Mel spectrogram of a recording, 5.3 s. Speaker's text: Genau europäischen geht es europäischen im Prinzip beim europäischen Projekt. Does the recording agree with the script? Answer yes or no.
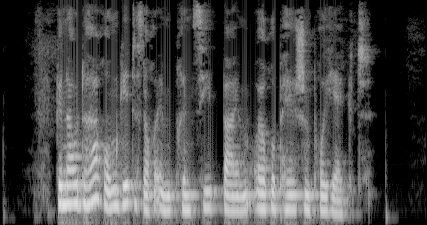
no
